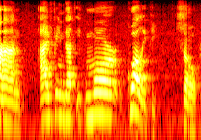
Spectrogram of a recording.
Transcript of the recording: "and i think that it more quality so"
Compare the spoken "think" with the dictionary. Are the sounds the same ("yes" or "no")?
no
